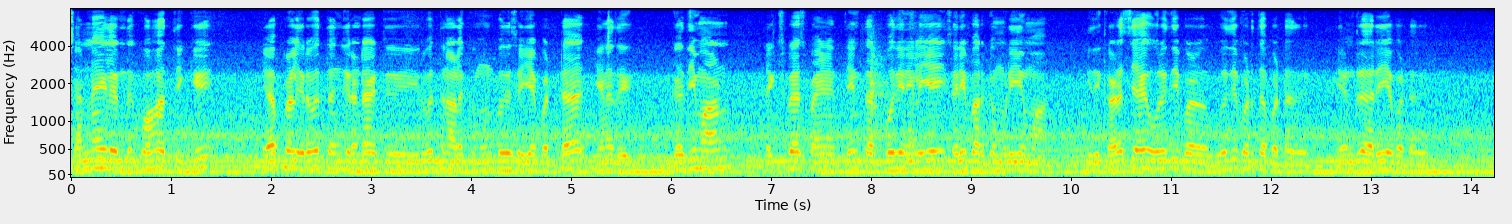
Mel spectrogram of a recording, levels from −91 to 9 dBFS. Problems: none marked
